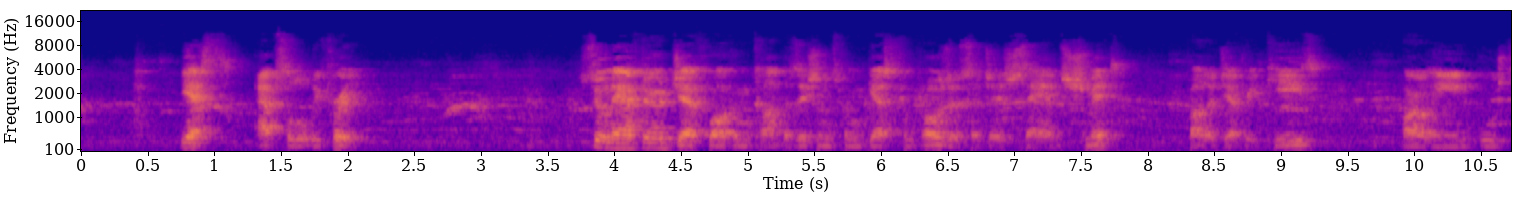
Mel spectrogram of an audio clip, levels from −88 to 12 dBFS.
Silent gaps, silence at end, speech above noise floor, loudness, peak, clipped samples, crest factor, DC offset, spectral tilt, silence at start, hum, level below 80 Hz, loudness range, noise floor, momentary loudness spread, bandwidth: none; 0 s; 23 dB; -26 LUFS; -4 dBFS; under 0.1%; 24 dB; under 0.1%; -2 dB/octave; 0 s; none; -72 dBFS; 6 LU; -49 dBFS; 24 LU; 12 kHz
